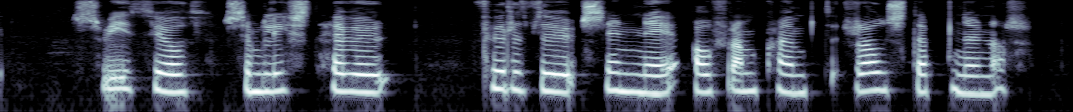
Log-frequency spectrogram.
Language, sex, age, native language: Icelandic, female, 14, Icelandic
